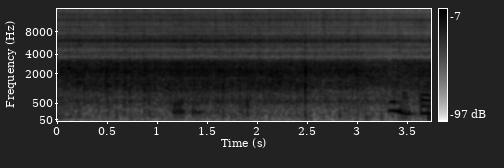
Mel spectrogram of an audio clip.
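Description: Peas and potatoes frying in a pan, a steady close hiss and sizzle with light crackling, continuous throughout, with a faint voice briefly audible.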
